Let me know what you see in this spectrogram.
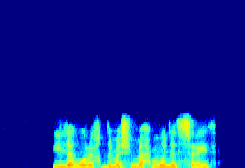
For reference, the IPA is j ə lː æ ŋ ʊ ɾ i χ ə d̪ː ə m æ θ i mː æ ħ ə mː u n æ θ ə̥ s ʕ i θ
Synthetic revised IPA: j ə lː æ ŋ ʊ ɾ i χ ə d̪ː ə m æ ʃ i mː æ ħ ə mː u n æ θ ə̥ s ʕ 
